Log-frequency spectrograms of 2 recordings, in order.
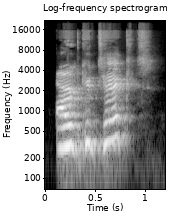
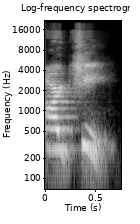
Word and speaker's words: architect: So, we've got architect. So, look at the spelling. Look at the spelling. Ar. Architect. Not Archie. No. Architect.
